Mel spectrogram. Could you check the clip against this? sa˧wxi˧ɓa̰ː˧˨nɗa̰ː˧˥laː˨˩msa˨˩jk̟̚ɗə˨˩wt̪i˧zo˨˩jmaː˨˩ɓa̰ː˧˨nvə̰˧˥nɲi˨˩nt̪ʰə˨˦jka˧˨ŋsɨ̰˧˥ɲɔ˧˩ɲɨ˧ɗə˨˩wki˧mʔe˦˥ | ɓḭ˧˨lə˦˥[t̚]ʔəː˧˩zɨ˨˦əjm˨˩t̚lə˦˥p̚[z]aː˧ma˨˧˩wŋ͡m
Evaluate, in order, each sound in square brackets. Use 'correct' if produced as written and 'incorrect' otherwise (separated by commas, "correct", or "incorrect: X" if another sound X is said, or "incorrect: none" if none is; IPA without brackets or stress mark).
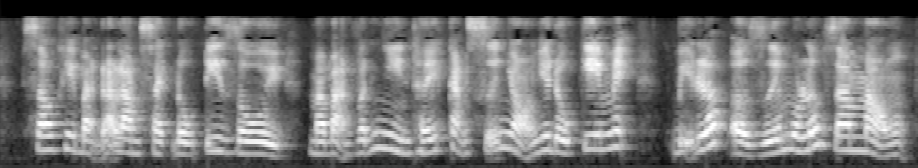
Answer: incorrect: p̚, correct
